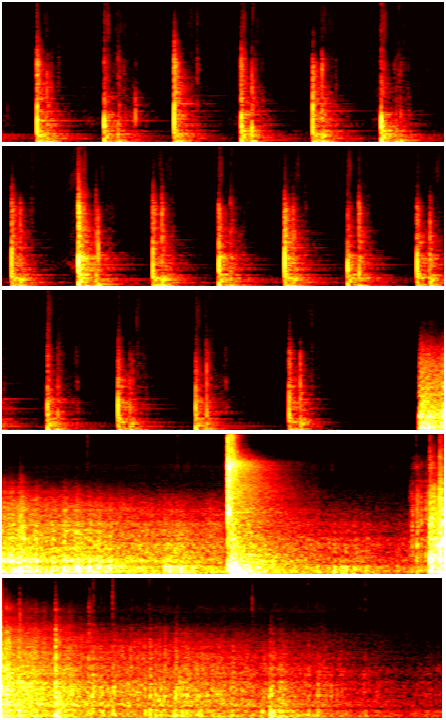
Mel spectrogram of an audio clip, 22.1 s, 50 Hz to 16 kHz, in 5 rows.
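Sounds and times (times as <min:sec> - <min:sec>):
thunderclap with sharp cracks: 0:13.0 - 0:22.0.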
